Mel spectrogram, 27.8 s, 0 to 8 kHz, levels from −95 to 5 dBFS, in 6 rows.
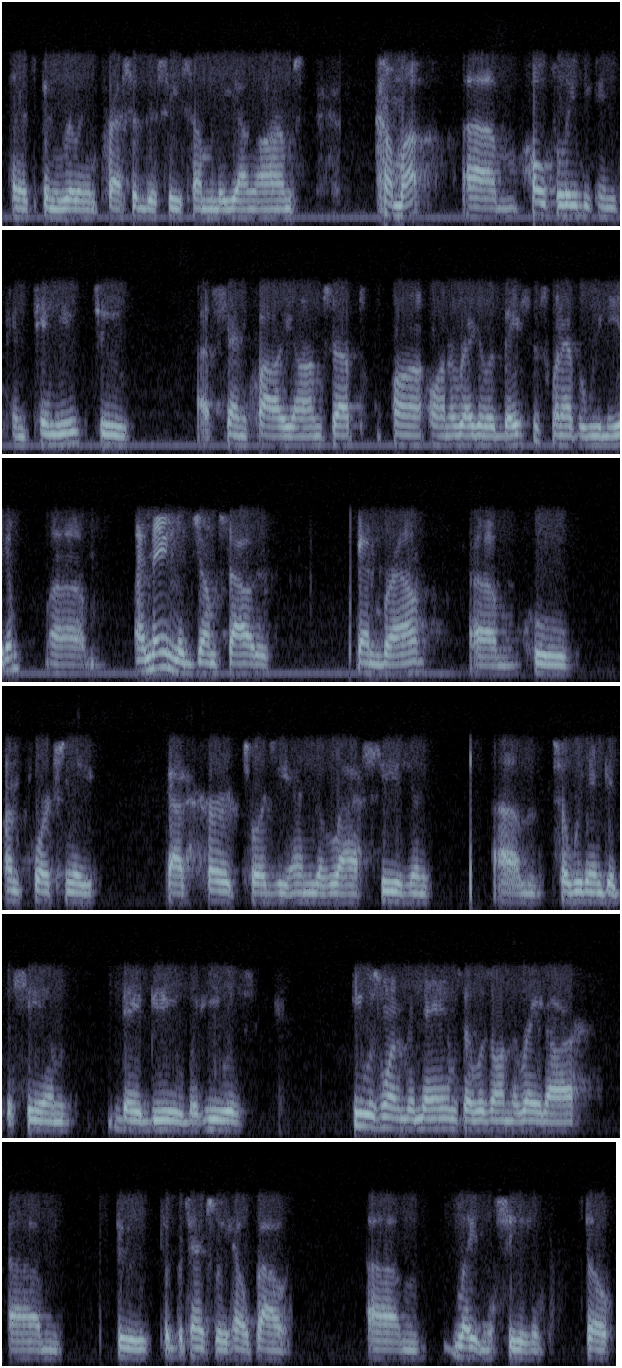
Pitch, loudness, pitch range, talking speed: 120 Hz, -34 LUFS, 115-125 Hz, 190 wpm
